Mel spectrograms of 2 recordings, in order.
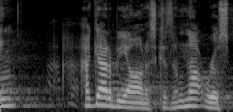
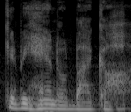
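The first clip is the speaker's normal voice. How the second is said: whisper; 7 semitones lower, 10 dB quieter than usual. Acted.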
